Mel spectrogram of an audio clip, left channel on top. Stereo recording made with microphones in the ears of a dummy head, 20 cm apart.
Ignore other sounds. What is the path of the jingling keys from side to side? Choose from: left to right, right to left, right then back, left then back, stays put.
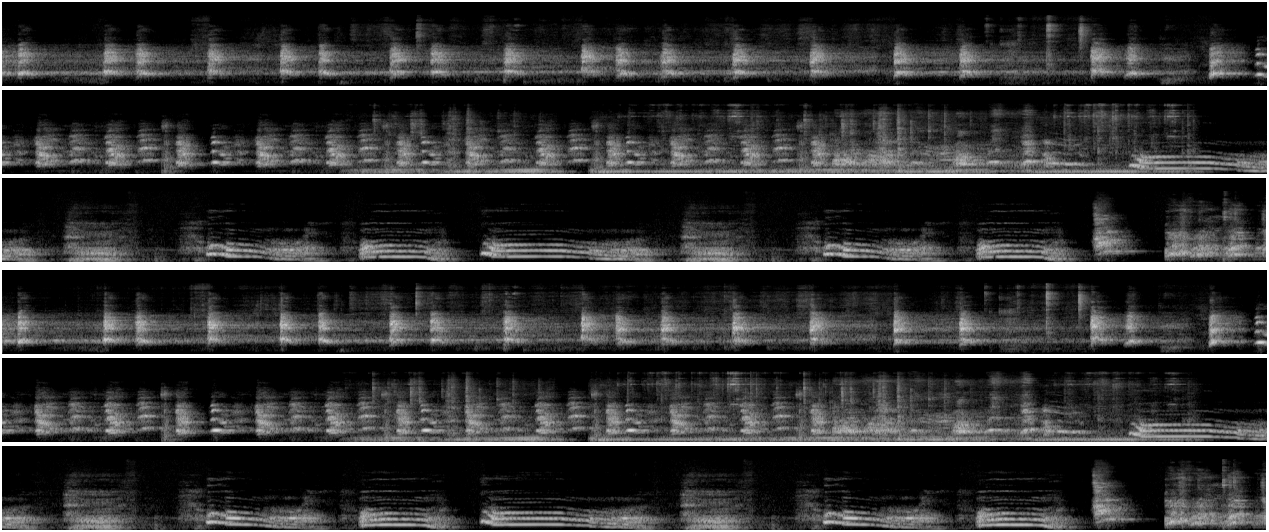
right to left.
